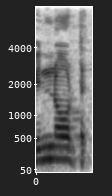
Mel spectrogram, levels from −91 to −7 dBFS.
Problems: background conversations at intervals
